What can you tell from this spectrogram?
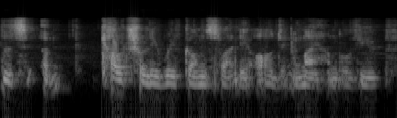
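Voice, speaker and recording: Noticeable background noise accompanies a man talking at a moderate pace with ordinary pitch variation. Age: 70s. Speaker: food policy professor. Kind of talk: lecture. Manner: conversational.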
